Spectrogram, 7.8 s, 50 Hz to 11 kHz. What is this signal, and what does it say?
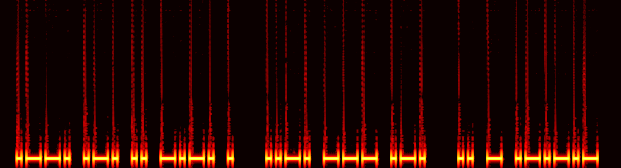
Morse code, heard as a keyed tone, about 19 wpm, 700 Hz. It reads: PRICE FOR IT.
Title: Sentences from Top 1000 Words - Review Part 6 - 20wpm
